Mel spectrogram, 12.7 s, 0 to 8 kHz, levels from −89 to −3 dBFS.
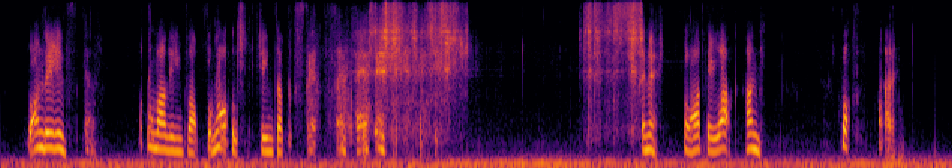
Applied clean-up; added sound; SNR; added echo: neural diffusion model UNIVERSE++.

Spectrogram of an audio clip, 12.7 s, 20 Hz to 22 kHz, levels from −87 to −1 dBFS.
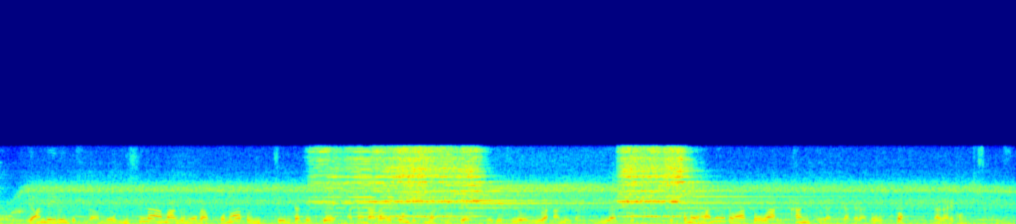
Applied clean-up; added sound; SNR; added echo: none; Sawing; -3 dB; none.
